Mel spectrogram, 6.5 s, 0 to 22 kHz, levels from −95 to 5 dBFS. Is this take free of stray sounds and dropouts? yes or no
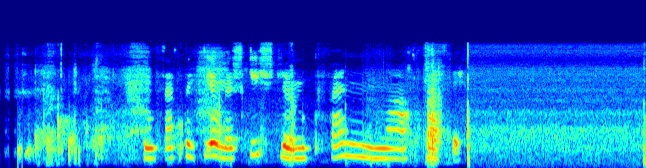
yes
